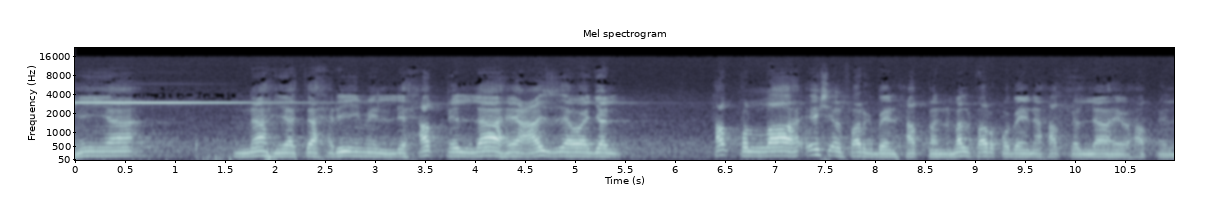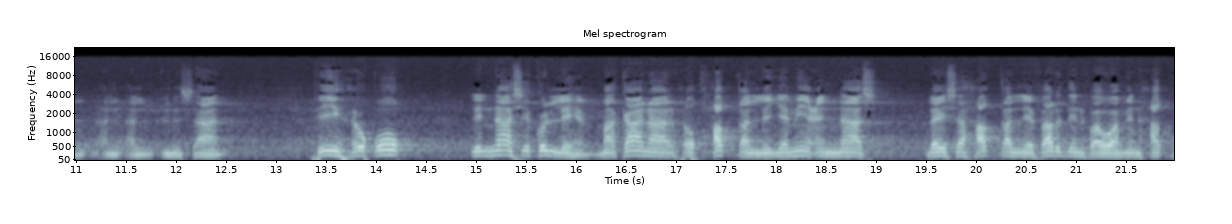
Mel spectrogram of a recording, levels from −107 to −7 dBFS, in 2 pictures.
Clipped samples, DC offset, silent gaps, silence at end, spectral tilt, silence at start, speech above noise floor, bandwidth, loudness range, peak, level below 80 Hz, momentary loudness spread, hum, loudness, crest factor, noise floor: under 0.1%; under 0.1%; none; 0 s; -5.5 dB/octave; 0 s; 21 dB; 16 kHz; 5 LU; -12 dBFS; -58 dBFS; 12 LU; none; -28 LUFS; 18 dB; -49 dBFS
